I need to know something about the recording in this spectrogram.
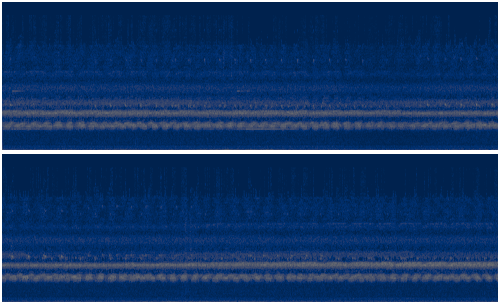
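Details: Insect chorus of rapid, high chirping trills running without pause in several stacked pitches, with soft low rumbles swelling twice in the background.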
